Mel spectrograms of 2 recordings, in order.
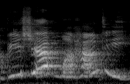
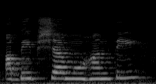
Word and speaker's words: Abhipsha Mohanty: introduce you a bit so the correct pronunciation is abisha mohanty i can totally pronounce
